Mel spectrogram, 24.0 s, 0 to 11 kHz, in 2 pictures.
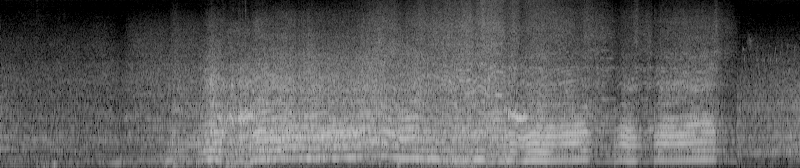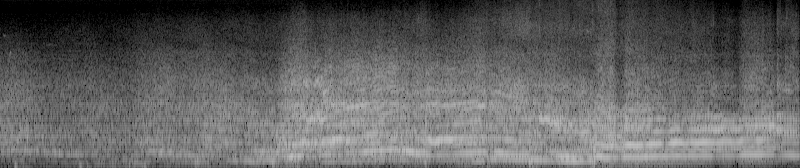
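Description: Historic rally cars at full throttle on a stage. The engine pitch climbs and drops with gear changes in two loud runs, the first from about 3 to 11 seconds with a couple of brief lifts near its end, the second building from about 16 seconds.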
